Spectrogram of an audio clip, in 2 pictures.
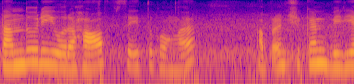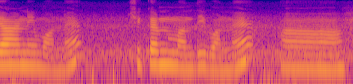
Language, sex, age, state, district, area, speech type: Tamil, female, 30-45, Tamil Nadu, Tiruvarur, urban, spontaneous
